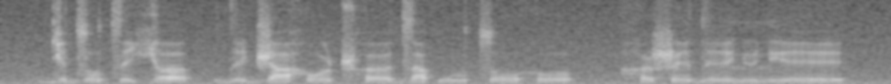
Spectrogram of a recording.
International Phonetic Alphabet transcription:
ɟ e d͡z o t͡s e ç ɐ | d e d͡ʒ a h oː ʈ͡ʂʰ œː d͡z a f w u t͡s oː h ʊ | h ɐ ʂ e d eː lʲ u lʲ eː

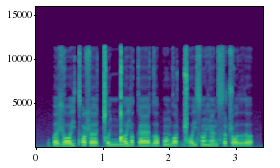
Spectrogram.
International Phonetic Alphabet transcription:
p ɜ ʒ ɔː j tʼ ɒ ʂ ɜː ǀ ʊ i̯ ŋ͡ǃ ʌ j ʌ k æː ɡ ʌ p ɔ̃ ɡ ɒ ɡ͡ǁ ɒ j s ɔ̃ ʒ æ̃ ɡ s ʌ ʈ͡ʂ ɔ r ʌ

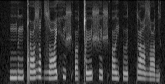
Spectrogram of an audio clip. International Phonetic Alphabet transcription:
ɲ o n ǃ ʊ zˤ ʊ d zˤ ø i̯ x y ʃ ʔ ɔ ǀ ø ʃ ø ʃ ʔ ɔ i̯ ʔ ʊ tː ɔ i̯ zˤ ʊ d

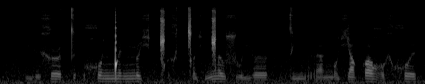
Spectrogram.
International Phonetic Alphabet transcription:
j ɪ˩ x ə˞˥ t | χʷ ɪ˦ ŋ͡ǃ ɪ˦ ŋ ə˞˦ ç ɡ͡ǁ ʌ˩ x ǀ ʌ˩ ç ŋ͡ǁ ə˥ sʷ ə˩ j ə˦ | d ɪ˩ ɲ r a˩ ŋ ɔ˩ ç a˦ qʷ ə˞˥ ʁʷ ɪ˩ x χʷ ɪ˦

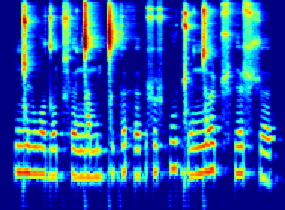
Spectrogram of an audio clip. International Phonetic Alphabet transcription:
ŋ͡ǁ ɨ w o d o t͡ɕʰ ɵ ŋ͡ǀ ɐ m i ǀ i ɡ ɵ h ɵ | ʂ u ʂ p u ɡ͡ǁ ɵ ŋ͡ǀ ɵ ʈ͡ʂʰ ɨ ʂ ʃ ɵ

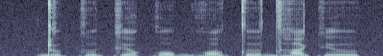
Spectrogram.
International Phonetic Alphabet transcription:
ɖ ɯ˨ k ɯ˨ kʲ ɔ˧ k o˧ bʱ ɔ˨ l t ɯ˧ dʱ a˦ kʲ ɯ˦

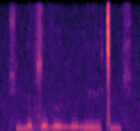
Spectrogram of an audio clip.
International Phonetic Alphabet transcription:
x ĩ˧ n ə˦˨ v z o˦ v ɵː˧ r o˨ r ẽː˦ ǀ ĩ˨ x

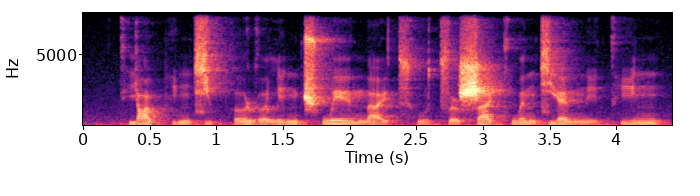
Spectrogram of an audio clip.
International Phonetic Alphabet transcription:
t̪ʰ j ɑ˥˧ ʊ̯ pʰ i˥˧ ŋ ɕ i˥˩ pʰ ɤ˧˥ ɻ ɤ̰˨˩ l i˧˥ ŋ ʈ͡ʂʰ w e˥ ɪ̯ n̪ a̰˨˩ ɪ̯ t͡sʰ u˧˥ t͡s ɤ̰˨˩ ʂ a˥˧ ɪ̯ kʰ w ə˥˧ n t͡ɕ j ɛ˥˩ n̪ i˧˥ t̪ʰ i˥ n

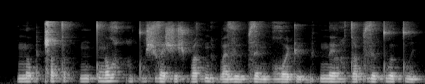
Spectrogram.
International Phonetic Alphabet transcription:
n ɔ b ǁ ɛ tˤ | n̪ o tˤ ŋ ɔ ʁʷ i̤ qʷ i̤ tʷ a̤ ʃ z a ʃ ɛ ʃ b ʉ tˤ n i̤ b a z ʉ b z ɛ n̪ i̤ ʁʷ ɛ ʈ y b | n̪ ɛ l a̤ dˤ ʉ b z ɛ tʷ a tʷ i

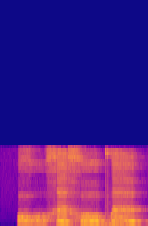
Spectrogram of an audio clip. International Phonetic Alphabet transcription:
ɣ ɔ̤ x ɜ x ɔ ɡ w ɜ

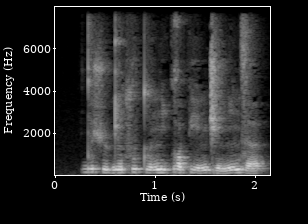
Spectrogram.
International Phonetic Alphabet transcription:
d̪ ʏ˥ ʃ y˨˩˦ ɖ ĩ˨˦ sʷ ɪ˥ tʷ ɐ˨˦ n̪ i˨˩˦ ɡ ɔ˨˩˦ pʲ e˨˩˦ n d͡ʒ ɪ˨˩ n̪ ĩ˥ n z ɐ˨˦

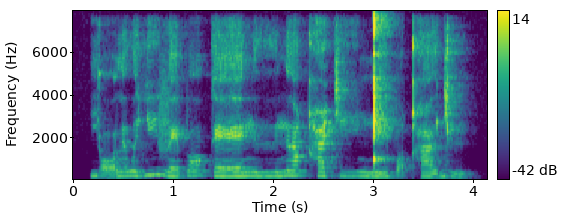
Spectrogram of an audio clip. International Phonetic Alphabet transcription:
j ɔ̰ l ə w ə ʎ i v ɛ p ɔː k ɛː n ɨː n əː qʰ i c iː ŋ͡ǃ e p ɔ̰ qʰ əː ɟ ɨː

